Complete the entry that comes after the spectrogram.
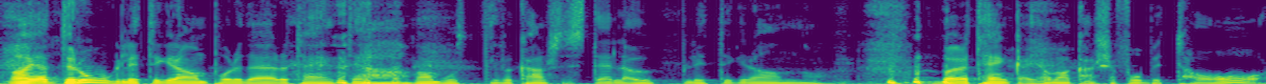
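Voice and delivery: loud, broad Norrland dialect.

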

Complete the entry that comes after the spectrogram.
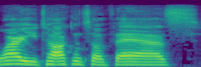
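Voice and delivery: normal talking voice

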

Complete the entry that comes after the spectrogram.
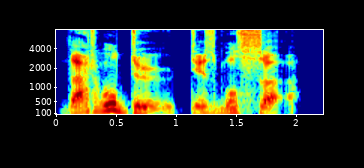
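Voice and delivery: growling goblin voice. Narrator reads a goblin's words in a growling goblin voice. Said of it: "the goblin growled".

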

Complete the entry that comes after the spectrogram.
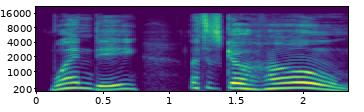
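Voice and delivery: very high, drawn-out cry, home stretched long. Narrator reads two children calling to a girl together, crying out. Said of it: "cried John and Michael together".

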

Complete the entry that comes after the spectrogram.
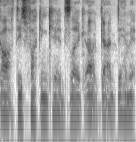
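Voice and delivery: weary, burnt-out washed-up coach voice. Picturing a friend as a washed-up wrestler coaching kids: imitating Jake as the washed-up coach. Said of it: "It'll be funny seeing Ki-, Jake, like, be like".

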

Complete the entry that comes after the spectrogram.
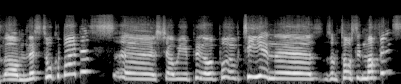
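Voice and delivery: high-pitched cartoon voice. Retelling how someone started talking during a conversation: Stewie voice. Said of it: "That's what I written down in Stewie's voice".

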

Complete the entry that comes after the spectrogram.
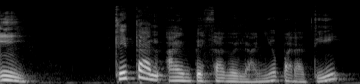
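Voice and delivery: clear rising pitch lift on "para ti". Checking whether question marks get picked up, said with questioning intonation. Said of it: "Yo le he hecho entonación de interrogación".

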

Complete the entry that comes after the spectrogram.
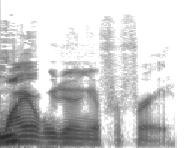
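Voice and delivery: normal talking voice

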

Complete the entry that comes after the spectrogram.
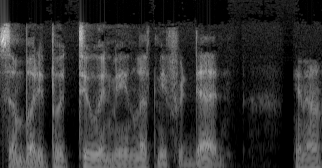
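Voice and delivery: low, soft, gravelly noir-style narration voice. Show a listener the film's old-school noir narration, in a gravelly Mel Gibson noir narration voice. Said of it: "Mel Gibson's gravelly voice".

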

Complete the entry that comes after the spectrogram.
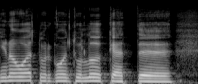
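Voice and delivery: terrible, badly done fake French accent. Imitating a family of four from france visiting southern california: terrible french accent. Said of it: "this is a terrible French accent".

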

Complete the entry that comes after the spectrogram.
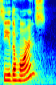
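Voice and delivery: plain reading voice

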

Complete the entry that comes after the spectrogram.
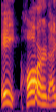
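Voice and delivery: yelled, acted caller call. Retelling a man calling out a dice roll: retelling a yell. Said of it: "the guy yells".

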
